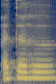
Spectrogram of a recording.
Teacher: विसर्ग का चिन्ह वर्ण के बाद आता है। उच्चारण करते समय हल्की ह की ध्वनि निकलती है।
